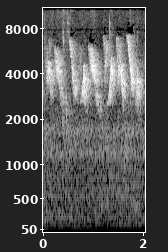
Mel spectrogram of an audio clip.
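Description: A small bird chirping: a rapid run of short, high, falling chirps, about five a second.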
